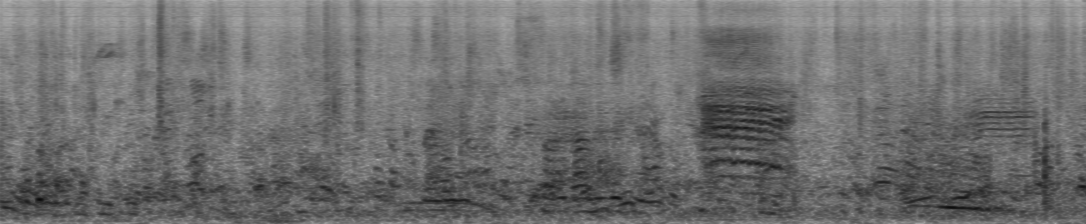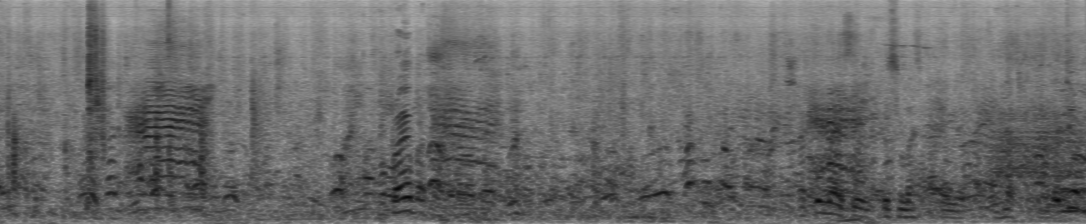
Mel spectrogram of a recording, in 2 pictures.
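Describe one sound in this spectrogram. Cattle bellow in a pen.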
